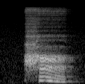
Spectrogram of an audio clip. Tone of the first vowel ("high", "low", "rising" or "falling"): falling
